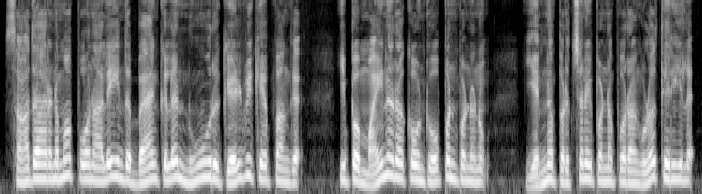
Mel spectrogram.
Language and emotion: Tamil, fearful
